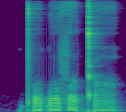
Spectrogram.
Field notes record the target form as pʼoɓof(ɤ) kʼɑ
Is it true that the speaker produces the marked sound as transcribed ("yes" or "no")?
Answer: yes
